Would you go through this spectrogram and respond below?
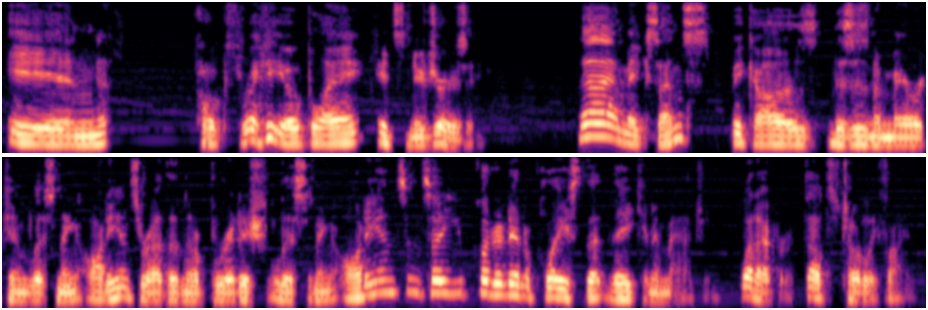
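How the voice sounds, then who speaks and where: A man's voice: mid-range voice, expressive, moderate pace, dark tone, no echo, faint music behind. A man giving a casual spoken review, enthusiastic and digressive, often thinking aloud as he goes. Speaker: amateur stage actor reviewing a play script.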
